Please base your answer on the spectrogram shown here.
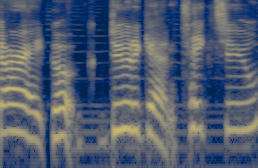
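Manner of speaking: amused police officer tone. Imitating the cop pointing his body cam at her: imitating the cop filming her. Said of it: "pointing his body cam at her, like".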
